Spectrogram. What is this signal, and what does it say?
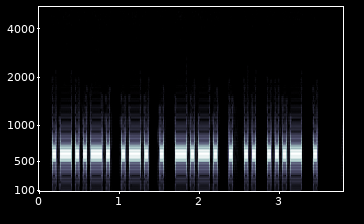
Morse code, heard as a keyed tone, about 25 wpm, 600 Hz. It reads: "RECEIVE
